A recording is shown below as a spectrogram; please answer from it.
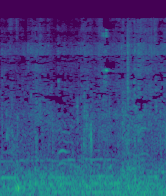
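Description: Low, steady rumble of wind buffeting the microphone, with faint voices in the background.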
